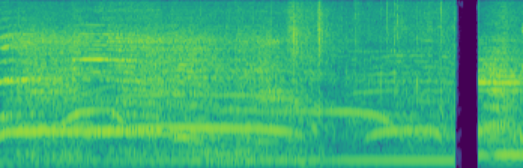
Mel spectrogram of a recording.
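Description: Loud electric guitar through Marshall amps in a live rock band, held lead notes bending up and down over a steady low chord. The sound cuts out abruptly for a moment near the end.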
